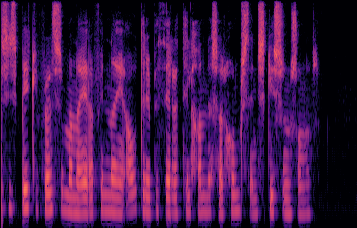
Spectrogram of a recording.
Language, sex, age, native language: Icelandic, female, 18-19, Icelandic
